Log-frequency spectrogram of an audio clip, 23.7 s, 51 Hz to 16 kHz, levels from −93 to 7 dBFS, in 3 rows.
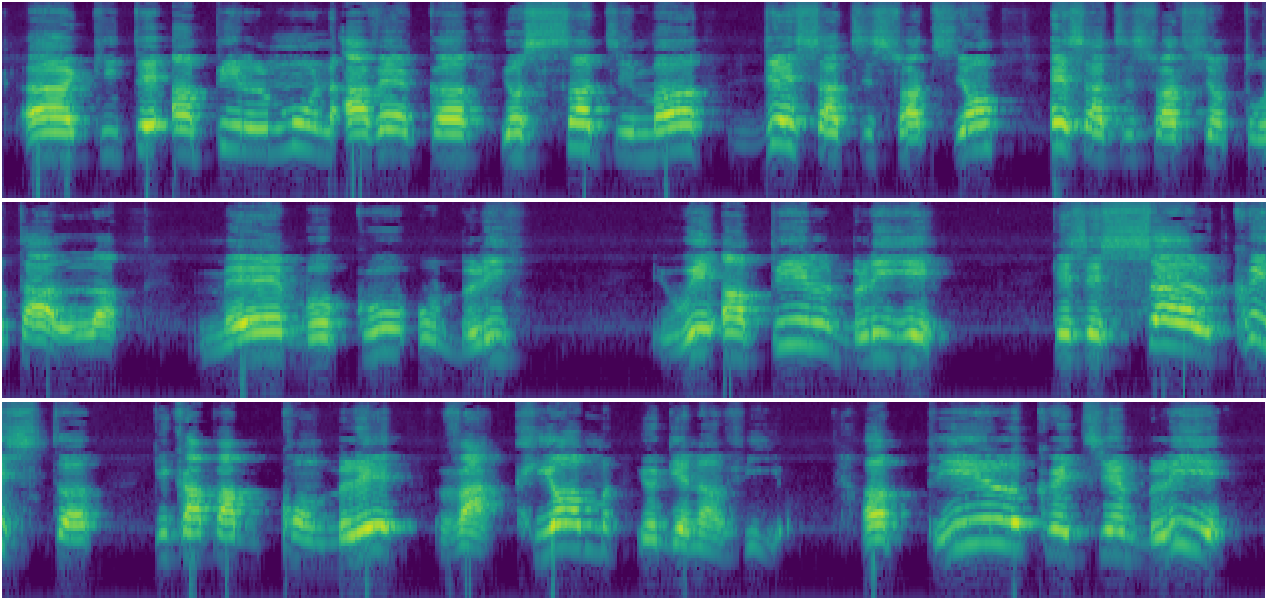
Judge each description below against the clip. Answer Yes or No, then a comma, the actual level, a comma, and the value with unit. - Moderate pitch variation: No, wide, 7.1 semitones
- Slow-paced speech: Yes, slow, 85 wpm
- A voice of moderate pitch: No, high, 205 Hz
